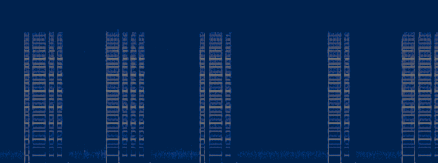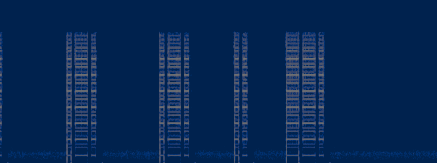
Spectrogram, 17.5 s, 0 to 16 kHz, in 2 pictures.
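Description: Morse code sidetone from a RockMite 40 QRP transceiver, a single-pitch beep keyed by hand in nine short groups of dots and dashes, about one group every two seconds. Between the groups is the receiver's steady hiss, which cuts out while each group is sent.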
